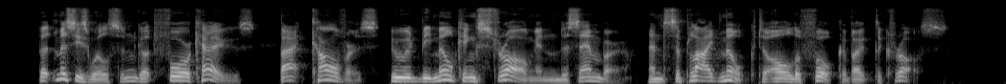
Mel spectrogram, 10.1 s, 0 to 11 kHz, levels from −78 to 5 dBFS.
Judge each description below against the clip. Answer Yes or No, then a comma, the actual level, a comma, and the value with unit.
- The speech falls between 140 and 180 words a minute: Yes, average, 150 wpm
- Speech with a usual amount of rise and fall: No, wide, 7.5 semitones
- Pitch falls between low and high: No, low, 130 Hz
